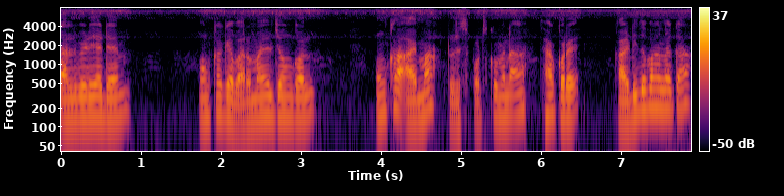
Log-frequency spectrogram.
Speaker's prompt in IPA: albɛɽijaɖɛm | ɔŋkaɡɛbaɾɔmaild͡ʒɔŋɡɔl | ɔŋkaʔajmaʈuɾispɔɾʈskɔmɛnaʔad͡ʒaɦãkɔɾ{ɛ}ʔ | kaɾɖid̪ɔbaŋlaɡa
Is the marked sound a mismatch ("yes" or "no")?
no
